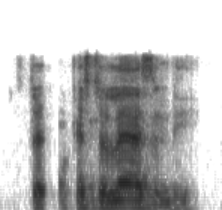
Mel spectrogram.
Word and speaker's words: Lazenby: Mr. Lazenby, is that how you pronounce that? Lazenby. Jack Kent Cook told me once I didn't know how to pronounce my own name.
